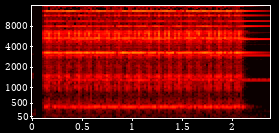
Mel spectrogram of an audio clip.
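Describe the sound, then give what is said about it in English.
A telephone rings early in the morning. It is one continuous bright, trilling ring lasting about two seconds, loud and alone, then it cuts off and fades quickly. “the phone rings at 4 a.m., a little bit earlier than Mr. Jordan was accustomed waking up.”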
